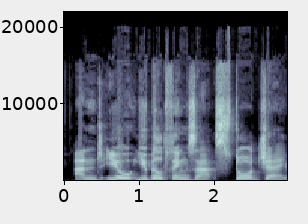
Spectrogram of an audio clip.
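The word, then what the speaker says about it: Storj: you you build things store J right yeah storage is that's how it's pronounced yes that's the first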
